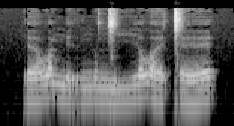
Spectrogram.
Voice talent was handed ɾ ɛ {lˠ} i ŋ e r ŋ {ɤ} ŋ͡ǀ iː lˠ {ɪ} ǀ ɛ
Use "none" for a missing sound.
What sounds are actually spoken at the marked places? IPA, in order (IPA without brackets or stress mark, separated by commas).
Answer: lˠ, ɤ, ɛ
